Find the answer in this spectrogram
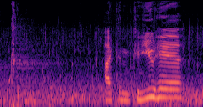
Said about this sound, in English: I can hear the rest of you can hear more drips. Yeah, he's trying to flood the in room.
